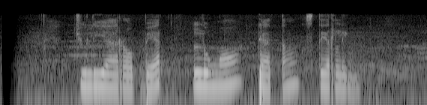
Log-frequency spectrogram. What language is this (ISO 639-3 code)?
jav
